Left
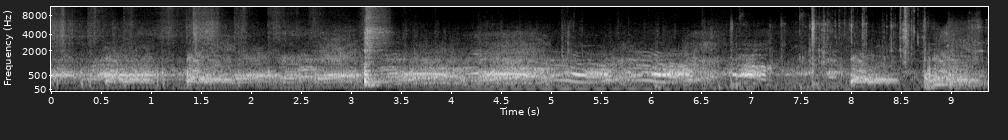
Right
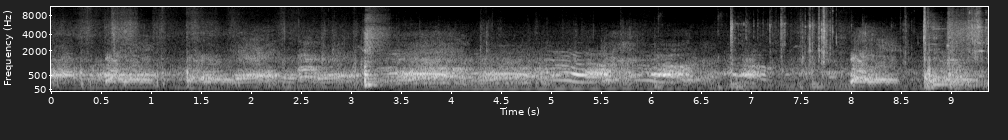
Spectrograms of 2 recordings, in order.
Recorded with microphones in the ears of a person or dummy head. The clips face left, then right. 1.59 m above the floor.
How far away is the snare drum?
About 1.2 m.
